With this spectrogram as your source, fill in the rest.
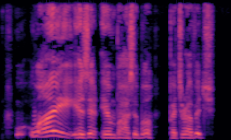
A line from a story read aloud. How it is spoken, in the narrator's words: he said, almost in the pleading voice of a child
